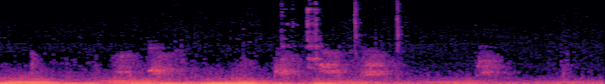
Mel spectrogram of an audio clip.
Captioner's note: mason barking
